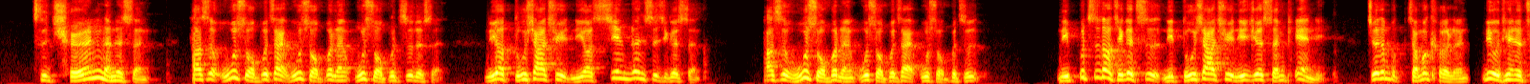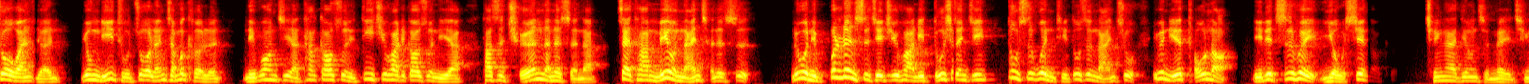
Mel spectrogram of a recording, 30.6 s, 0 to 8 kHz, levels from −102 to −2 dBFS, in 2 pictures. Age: 50-69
